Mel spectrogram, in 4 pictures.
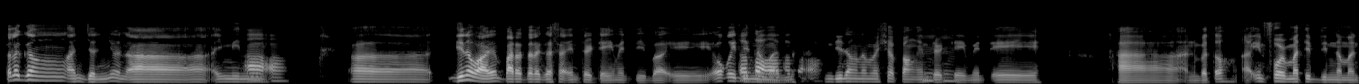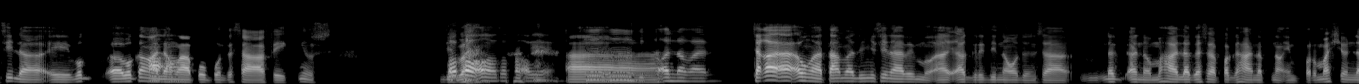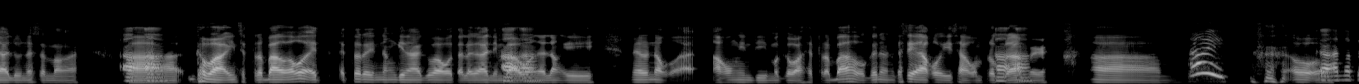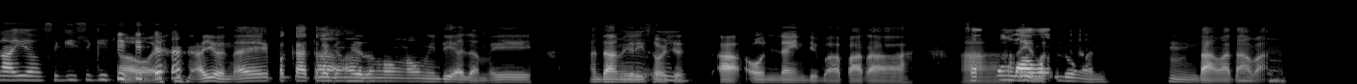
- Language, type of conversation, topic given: Filipino, unstructured, Paano mo ginagamit ang teknolohiya sa pang-araw-araw?
- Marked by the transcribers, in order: in English: "I mean"; other background noise; in English: "entertainment"; tapping; chuckle; in English: "I agree"; in English: "programmer"; chuckle; laugh; in English: "resources"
